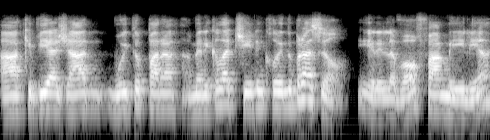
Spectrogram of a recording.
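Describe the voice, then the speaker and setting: A man with an American accent speaks at a moderate pace in a medium pitch, his bright, sharp tone carried by lively intonation against a quiet background. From US, Washington DC. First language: English (speaking Portuguese). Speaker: finance professional. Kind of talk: interview. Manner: halting, many hesitations.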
